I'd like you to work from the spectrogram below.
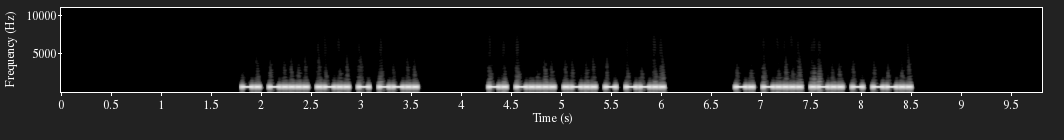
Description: Morse code, heard as a keyed tone, about 36 wpm, 700 Hz. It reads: N6LTZ N6LTZ N6LTZ
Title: USA Call Signs - 5 Characters - Repeated 3x - 35wpm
